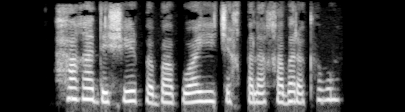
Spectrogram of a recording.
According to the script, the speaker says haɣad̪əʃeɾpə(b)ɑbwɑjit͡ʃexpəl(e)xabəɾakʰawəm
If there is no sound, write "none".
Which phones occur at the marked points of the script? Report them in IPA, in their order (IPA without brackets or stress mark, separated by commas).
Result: b, a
